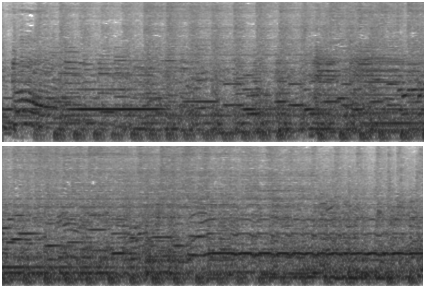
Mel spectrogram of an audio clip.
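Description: Live blues-rock band jamming: electric guitar and a long held, bending lead line over a drum kit keeping a steady beat.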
